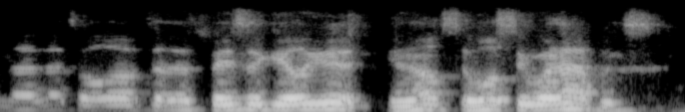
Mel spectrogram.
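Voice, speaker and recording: A man's voice: fairly high pitch, steady tone, fast talker, dark tone. A man with a New York accent chatting casually as a guest on a live stream show. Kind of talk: casual chat. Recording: dull lo-fi streaming audio.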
